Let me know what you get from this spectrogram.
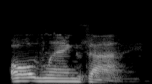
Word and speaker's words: Auld Lang Syne: Auld Lang Syne.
